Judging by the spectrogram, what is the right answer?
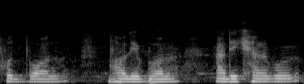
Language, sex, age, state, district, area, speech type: Assamese, male, 30-45, Assam, Dibrugarh, rural, spontaneous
